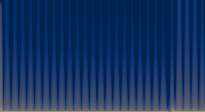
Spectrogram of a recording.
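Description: Soloed sine-wave synth bass from a Logic Pro X "Sine Bass" track, holding one long, very low note. Near the end a brief click marks the start of the next note.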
